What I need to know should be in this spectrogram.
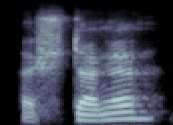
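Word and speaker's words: Stange: awful German pronunciation but the glass is called a Ashtanga it's I'm gonna type it in the chat real quick but it's basically like the word strange without an R in it it's German for rod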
